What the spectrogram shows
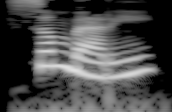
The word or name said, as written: sembari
